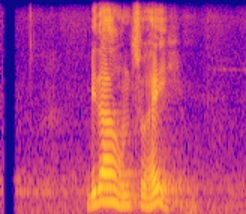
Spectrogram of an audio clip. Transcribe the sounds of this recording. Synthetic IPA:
bid̪aɦunt͡sʰuɦʌj

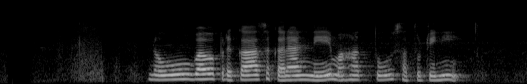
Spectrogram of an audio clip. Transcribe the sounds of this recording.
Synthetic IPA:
noʋbaʋəpɾəkaːsəkəɾanːeːmɐɦat̪wuːsat̪uʈini

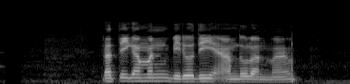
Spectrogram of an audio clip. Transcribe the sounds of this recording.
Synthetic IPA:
prʌt̪iɡʌmʌnbiɾod̪ʱiã̰nd̪olʌnma

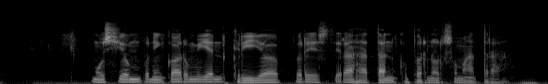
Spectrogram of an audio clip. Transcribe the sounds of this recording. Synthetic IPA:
musiʊmpunikɔrmijənɡ̥ɾijɔpɾist̪ḭɾʔaɦat̪anɡ̥ṳb̥ə̤rnʊrsumat̪ɾa

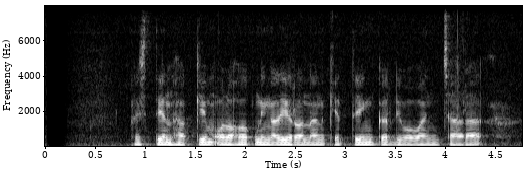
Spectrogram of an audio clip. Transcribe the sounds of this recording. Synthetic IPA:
kɾist̪ianɦakimɔlɔɦɔk̚niŋaliɾɔnankit̪iŋkɨrdiwawaɲt͡ʃaɾa

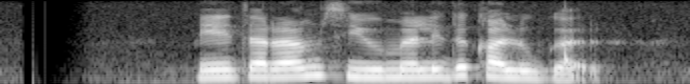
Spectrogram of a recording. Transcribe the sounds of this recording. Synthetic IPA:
meːt̪ɐɾamsiumælid̪əkɐluɡɐ̰l

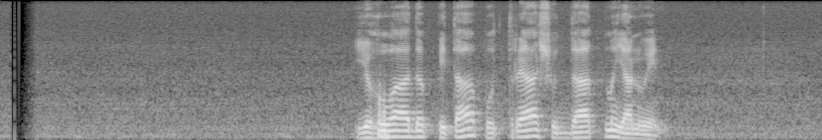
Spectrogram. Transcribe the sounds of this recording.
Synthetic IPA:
joɦoʋaːd̪əpit̪aːput̪rəjaːʃud̪ʱːaːt̪məjanuʋen

